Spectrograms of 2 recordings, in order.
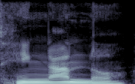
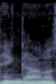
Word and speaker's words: Hingano: It's really pronounced Hingano. – Oh. – Okay, Hingano. – But people pronounce it Hingano, so I just go with it.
